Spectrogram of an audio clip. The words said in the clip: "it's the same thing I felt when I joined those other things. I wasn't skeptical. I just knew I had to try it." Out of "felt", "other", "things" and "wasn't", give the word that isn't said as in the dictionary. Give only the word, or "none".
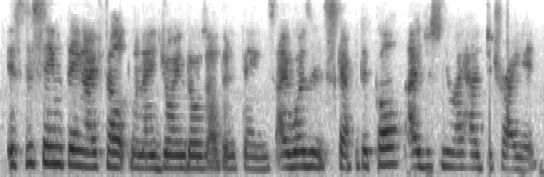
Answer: none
